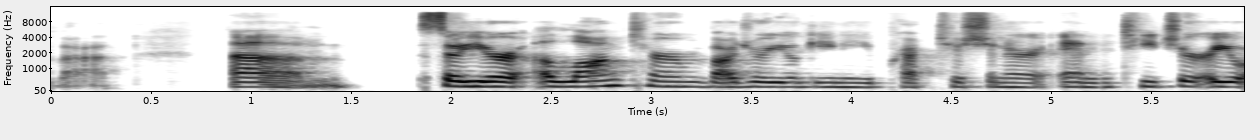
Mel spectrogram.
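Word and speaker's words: Vajrayoginī: It's Vajrayogini. Vajrayogini. Yes. Okay. And that final long I makes the word feminine. Got it. Okay. If you say yogini, you're mixing up masculine words and feminine words.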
